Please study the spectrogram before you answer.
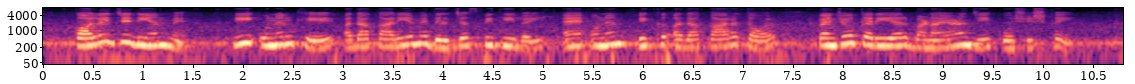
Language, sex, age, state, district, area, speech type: Sindhi, female, 45-60, Maharashtra, Thane, urban, read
